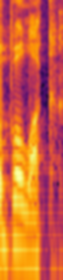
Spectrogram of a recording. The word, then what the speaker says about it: Bullock: basis no bo bo Bullock I'm sorry or Bullock how would you how do you pronounce that is it bu so I had it right the first time yeah it just you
